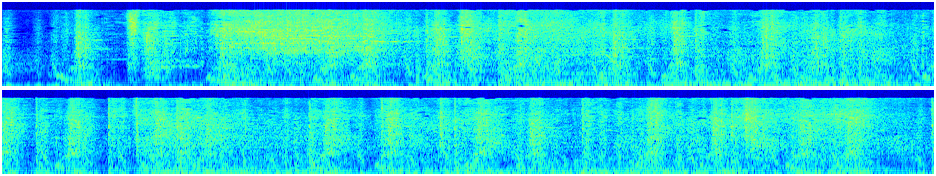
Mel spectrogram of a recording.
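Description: Swords clash and magic crackles in a busy battle.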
